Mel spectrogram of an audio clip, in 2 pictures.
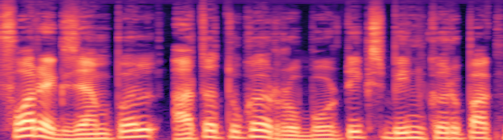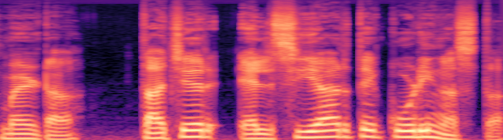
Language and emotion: Goan Konkani, neutral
